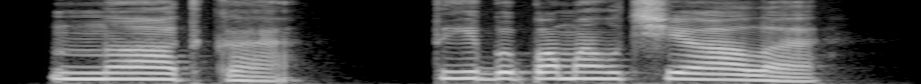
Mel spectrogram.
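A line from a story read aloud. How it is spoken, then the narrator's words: Moaning. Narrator (Russian): простонала Лена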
